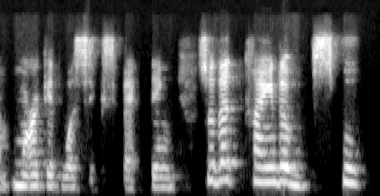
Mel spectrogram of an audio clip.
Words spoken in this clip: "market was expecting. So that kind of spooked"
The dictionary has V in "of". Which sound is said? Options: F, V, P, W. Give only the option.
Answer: V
